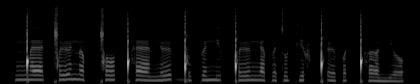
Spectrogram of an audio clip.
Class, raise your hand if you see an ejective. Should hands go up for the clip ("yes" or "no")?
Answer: yes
